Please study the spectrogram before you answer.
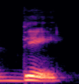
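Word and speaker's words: des: you change them you change it to a day okay d s we pronounce it as they so we have and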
